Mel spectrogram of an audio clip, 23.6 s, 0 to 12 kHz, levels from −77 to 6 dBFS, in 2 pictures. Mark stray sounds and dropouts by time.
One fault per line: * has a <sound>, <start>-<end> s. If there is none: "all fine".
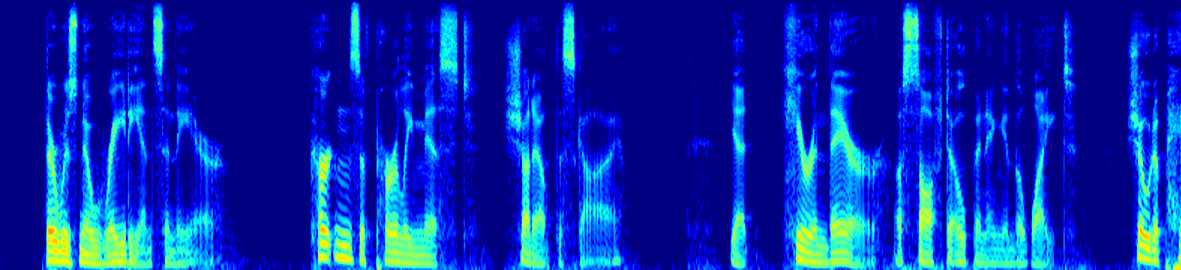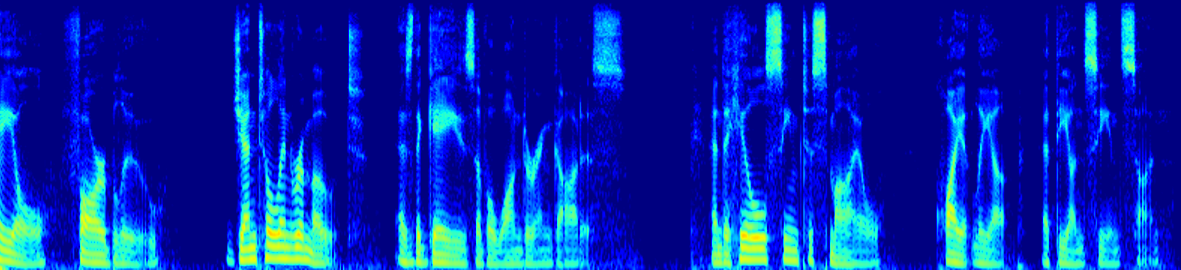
all fine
